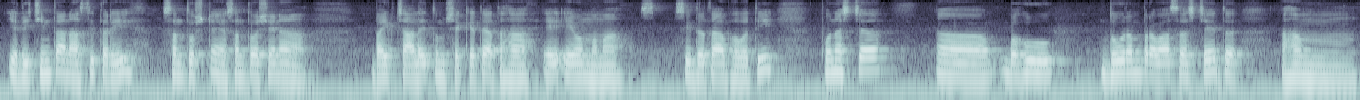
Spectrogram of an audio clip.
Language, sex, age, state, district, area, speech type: Sanskrit, male, 30-45, Karnataka, Uttara Kannada, rural, spontaneous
